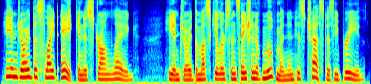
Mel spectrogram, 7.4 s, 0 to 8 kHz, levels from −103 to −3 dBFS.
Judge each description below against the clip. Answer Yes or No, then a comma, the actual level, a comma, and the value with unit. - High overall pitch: Yes, high, 205 Hz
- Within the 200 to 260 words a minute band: No, average, 175 wpm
